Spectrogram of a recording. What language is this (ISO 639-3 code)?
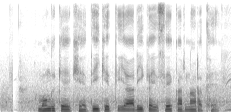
hne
